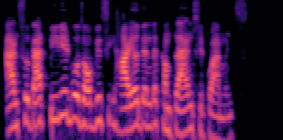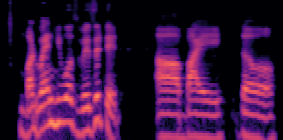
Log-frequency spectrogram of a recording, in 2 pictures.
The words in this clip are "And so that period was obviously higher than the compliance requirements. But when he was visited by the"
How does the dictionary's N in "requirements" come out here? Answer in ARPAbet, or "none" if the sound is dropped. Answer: N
